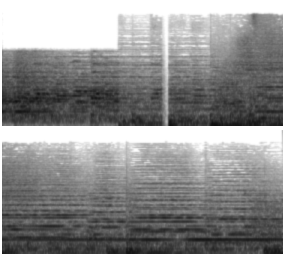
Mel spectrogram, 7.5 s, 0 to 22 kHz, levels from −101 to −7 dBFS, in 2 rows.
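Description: From 0.00 to 1.56 s the sound is dull and boxy, with nothing above 5 kHz, a faint new noise floor and a level change of roughly 5 dB. The input has likely switched to a poorer device. At 2.13 to 2.25 s there is a burst of packet loss. The last sound is held and faded for 92 ms, then the audio resumes with 80 ms missing.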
